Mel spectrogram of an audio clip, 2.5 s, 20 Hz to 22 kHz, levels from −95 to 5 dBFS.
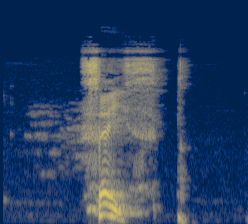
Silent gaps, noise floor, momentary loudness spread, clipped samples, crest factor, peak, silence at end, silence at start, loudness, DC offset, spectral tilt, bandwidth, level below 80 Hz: none; -71 dBFS; 21 LU; under 0.1%; 20 dB; 0 dBFS; 0.6 s; 0.8 s; -15 LUFS; under 0.1%; -2.5 dB/octave; 10 kHz; -52 dBFS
